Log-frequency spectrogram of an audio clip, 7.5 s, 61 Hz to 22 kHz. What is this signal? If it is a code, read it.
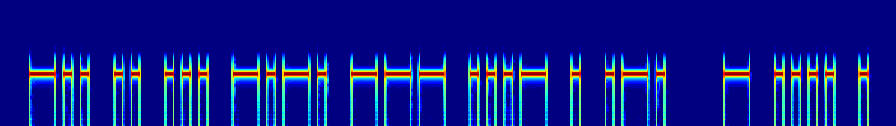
Morse code, heard as a keyed tone, about 17 wpm, 700 Hz. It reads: DISCOVER THE
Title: Sentences from Top 1200 Words 17wpm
